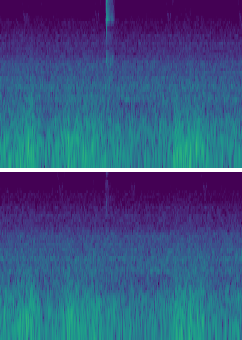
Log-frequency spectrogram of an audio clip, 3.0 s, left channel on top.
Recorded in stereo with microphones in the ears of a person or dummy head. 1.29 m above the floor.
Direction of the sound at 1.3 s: 65° left (ahead or behind).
